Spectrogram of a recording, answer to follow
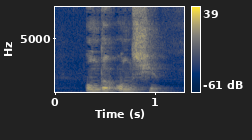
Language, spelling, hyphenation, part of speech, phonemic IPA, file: Dutch, onderonsje, on‧der‧ons‧je, noun, /ˌɔn.dərˈɔns.jə/, Nl-onderonsje.ogg
- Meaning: a meet-up, a get-together, a tête-à-tête, an informal gathering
